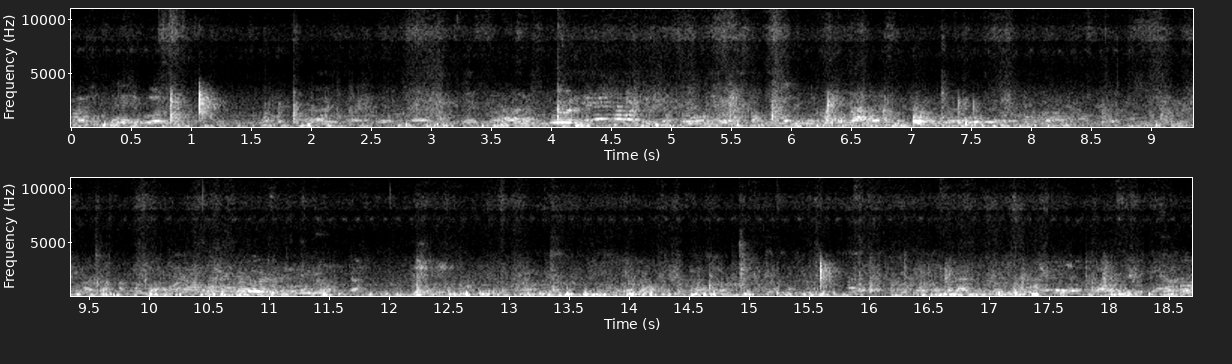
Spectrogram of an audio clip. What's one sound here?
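Billiard balls click together and knock against the cushions.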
